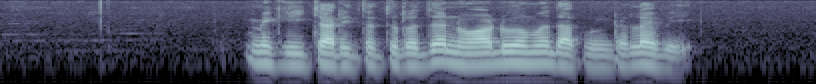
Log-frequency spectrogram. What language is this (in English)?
Sinhala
